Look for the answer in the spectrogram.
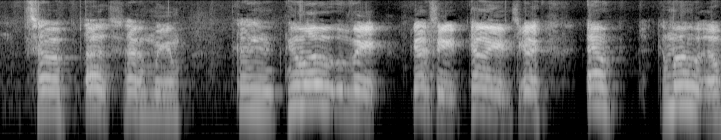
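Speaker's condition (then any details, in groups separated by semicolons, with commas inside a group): Cerebral palsy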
